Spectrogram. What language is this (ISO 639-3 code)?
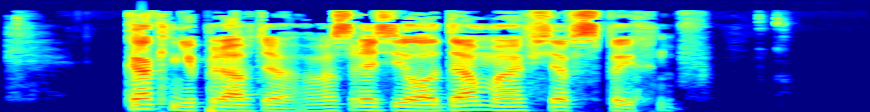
rus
